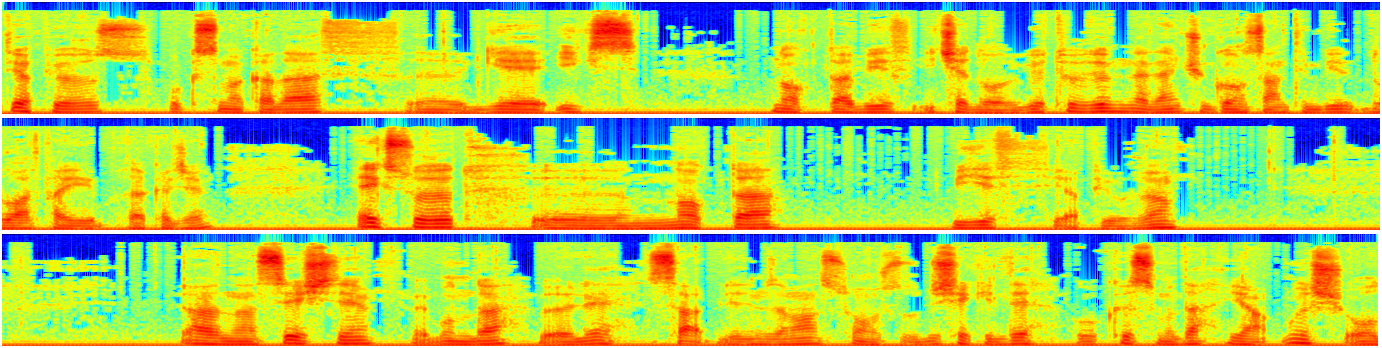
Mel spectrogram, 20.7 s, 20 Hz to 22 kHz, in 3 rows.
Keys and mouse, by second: 0.0 e, 2.6 g, 8.8 e, 14.0 KP_Decimal, 16.6 e, 17.8 Tab.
